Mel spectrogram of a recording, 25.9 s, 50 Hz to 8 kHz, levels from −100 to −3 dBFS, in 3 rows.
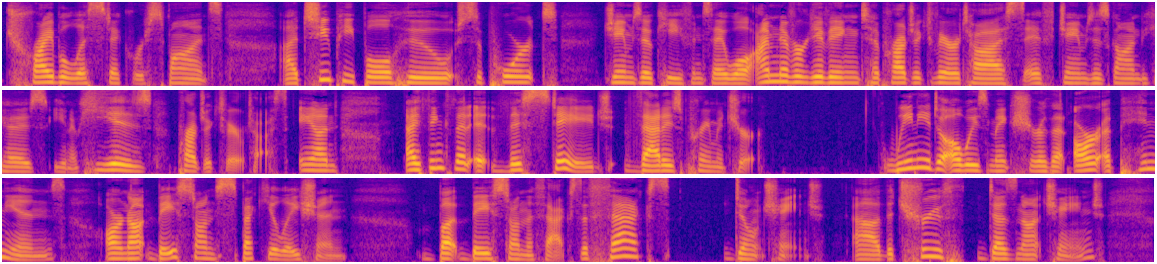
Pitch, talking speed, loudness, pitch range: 180 Hz, 155 wpm, -24 LUFS, 165-195 Hz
